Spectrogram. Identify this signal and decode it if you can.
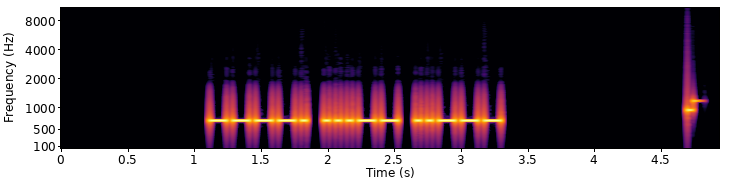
Morse code, heard as a keyed tone, about 28 wpm, 700 Hz. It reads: 932
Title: Numbers - 3-Digit 28wpm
